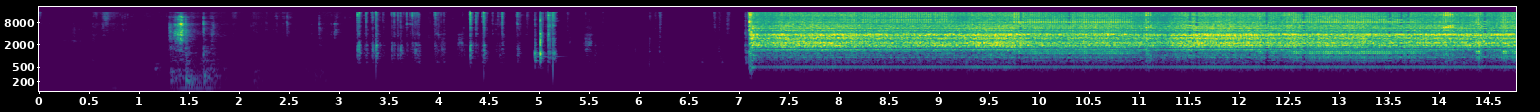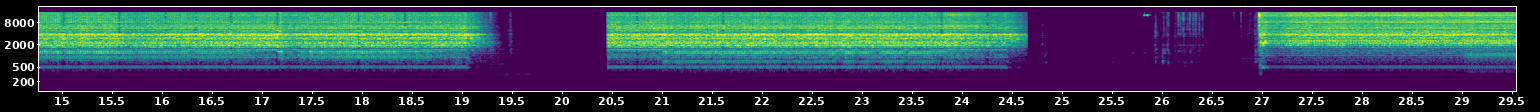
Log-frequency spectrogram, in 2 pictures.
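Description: Metal clicks and knocks as a part is set up, then about seven seconds in a metal lathe starts up and runs steadily with a loud hiss and whine, turning a metal counterweight ring; the sound stops twice and resumes.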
